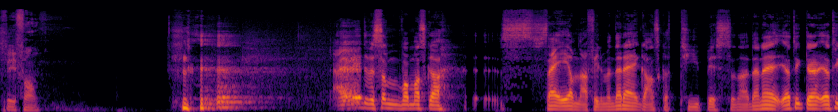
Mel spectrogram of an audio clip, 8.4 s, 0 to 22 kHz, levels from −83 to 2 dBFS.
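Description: From 2.05 s to 3.59 s the close microphone likely dropped out, forcing a switch to a distant microphone. The speech abruptly turns hollow and roomy, loses bass and falls a few decibels, and room noise rises to about 30 dB below it, before snapping back.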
